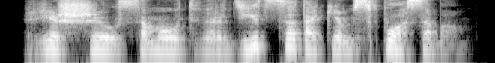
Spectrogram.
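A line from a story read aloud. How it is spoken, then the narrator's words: Quiet sinister whisper. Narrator (Russian): Тихим, зловещим шепотом уточнил преподаватель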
